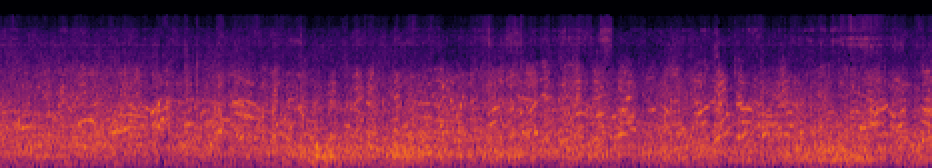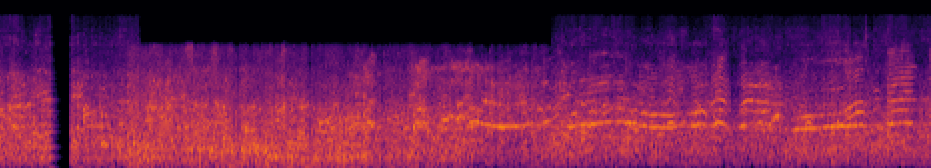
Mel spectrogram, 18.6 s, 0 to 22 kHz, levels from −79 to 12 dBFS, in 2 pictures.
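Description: From 9.81 to 10.23 s there's repeated packet loss, giving that robotic sound. Several holes land in quick succession, and each is papered over by stretching the last bit of audio. Over half that span is concealed, the longest patch about 191 ms, with some pieces simply missing, so it comes out choppy and robotic.

Then from 10.59 to 14.89 s you get a call bitrate drop. It sounds like the encoder fell to something around 10 kbps for roughly 4 seconds. The coarser coding makes the sound rough and watery, and the top end gets cut around 8 kHz, so it's muffled until it recovers.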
